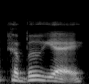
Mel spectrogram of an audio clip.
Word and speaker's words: Kabuye: His name's Stephen Kabuye. And I got a check on like how to pronounce that. So that should be right. – K-A-B-U-Y-E. So yeah. I think it's pretty Kabuye. Darn close.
